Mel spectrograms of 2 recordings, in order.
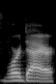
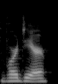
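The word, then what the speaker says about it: voir dire: you are in a Texas state court it's vire and I went to law school in Texas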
